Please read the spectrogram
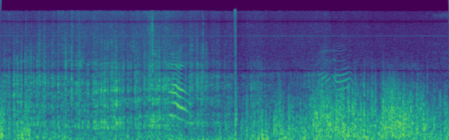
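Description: Wind buffeting the microphone, a steady low rumble, with faint distant voices over it.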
